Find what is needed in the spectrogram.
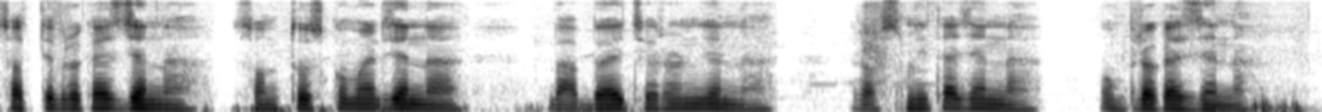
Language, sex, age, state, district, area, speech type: Odia, male, 18-30, Odisha, Jagatsinghpur, rural, spontaneous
